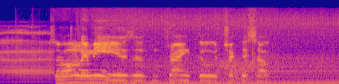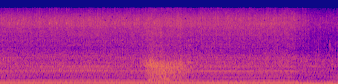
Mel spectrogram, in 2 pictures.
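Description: A vehicle engine hums steadily as it drives.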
